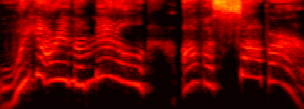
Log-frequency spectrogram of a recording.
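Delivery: shrill, booming, very loud, high-pitched put-on yell. Shouting at a teammate during a game scene: yelling in character. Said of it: "I'm yelling that".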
